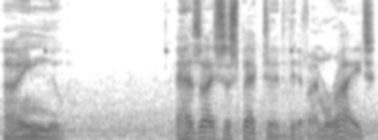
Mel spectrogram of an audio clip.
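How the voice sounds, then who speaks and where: An actor voicing a calm, dependable mentor in a video game, steady and authoritative. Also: male voice, deep voice, slow pace, a little hiss or hum, full character voice. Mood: serious.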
